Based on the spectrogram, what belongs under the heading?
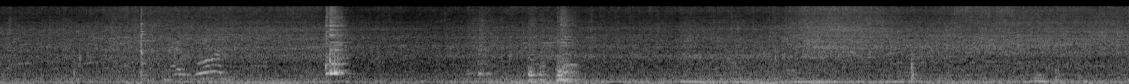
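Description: Raw chicken pieces sizzling in hot oil and onions in a nonstick electric skillet, with a couple of sharp knocks against the pan. Near the end a wooden spoon stirs the chicken and the sizzle grows louder.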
